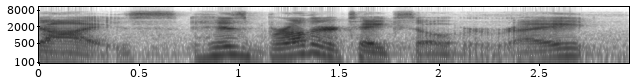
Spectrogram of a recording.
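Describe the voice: With a bright, sharp tone, a man speaks at a slow pace.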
